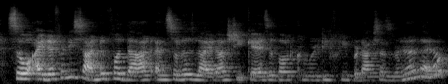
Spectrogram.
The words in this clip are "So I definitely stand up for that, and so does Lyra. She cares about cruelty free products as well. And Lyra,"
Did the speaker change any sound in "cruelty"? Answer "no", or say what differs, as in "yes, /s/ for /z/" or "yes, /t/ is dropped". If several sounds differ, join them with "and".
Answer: no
